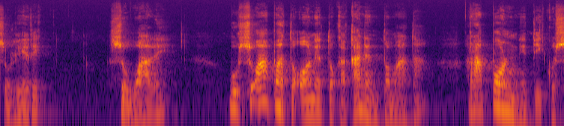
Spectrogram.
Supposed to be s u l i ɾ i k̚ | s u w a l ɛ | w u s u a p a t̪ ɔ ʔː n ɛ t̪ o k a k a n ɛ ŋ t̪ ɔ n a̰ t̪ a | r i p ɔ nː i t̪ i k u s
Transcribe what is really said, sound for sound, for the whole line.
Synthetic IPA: s u l i ɾ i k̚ | s u w a l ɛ | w u s u a p a t̪ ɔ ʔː n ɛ t̪ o k a k a n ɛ n t̪ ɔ m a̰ t̪ a | r a p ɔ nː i t̪ i k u s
